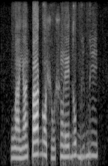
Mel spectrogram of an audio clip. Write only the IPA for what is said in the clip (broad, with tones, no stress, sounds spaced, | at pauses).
w ã˨ j ã˧ k͡p a˦ ɡ ɔ˦˨ ʃ u˨˦ ʃ ũ˧ ɾ e˦ d o˦˨ b i˨˦ b i˦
